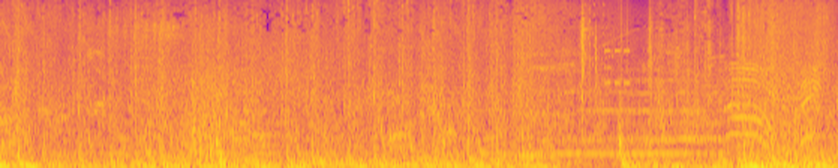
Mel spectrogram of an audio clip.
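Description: Rapid gunfire crackles in Marvel's Guardians of the Galaxy, a dense, continuous barrage of bursts under character voices, with occasional sharper mechanical whirs and zaps cutting through.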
